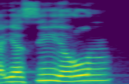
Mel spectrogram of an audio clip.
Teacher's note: اس پر اگر وقف نہیں کریں گے تو ایک الف مد ہوگا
